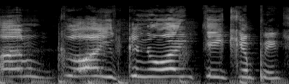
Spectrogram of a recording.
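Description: A female-sounding put-on character voice sits at extremely high pitch. Its intonation is monotone and flat.

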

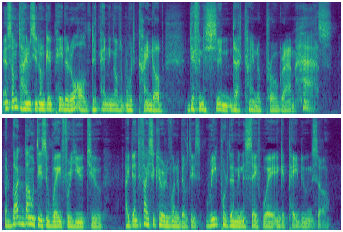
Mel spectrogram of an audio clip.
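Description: A man with a Swedish accent talks at a fairly quick pace in a medium, somewhat breathy voice with ordinary pitch variation. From Sweden, Gothenburg. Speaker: ethical hacker. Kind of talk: casual interview.

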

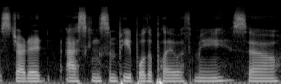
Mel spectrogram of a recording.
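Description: With flat, monotone intonation, this woman's voice sits very deep and low. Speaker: musician. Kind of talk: casual interview chat.

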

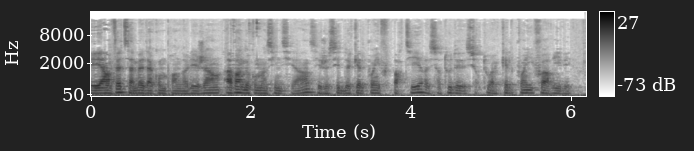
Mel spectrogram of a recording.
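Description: Speaking at a very fast pace, a man with a very deep, low voice is heard with audible room echo. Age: 50s. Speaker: photographer and photo art therapist. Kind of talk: interview conversation. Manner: halting, many hesitations and repetitions.

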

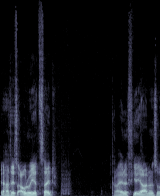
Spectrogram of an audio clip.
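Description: A man at medium pitch, talking at a fairly quick pace with monotone, flat intonation, on a very clean recording with a silent background. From Germany, Kulmbach (Upper Franconia). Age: 20s. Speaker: podcast co-host. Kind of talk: casual chat.

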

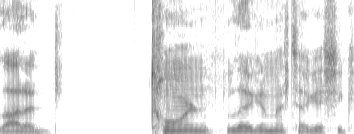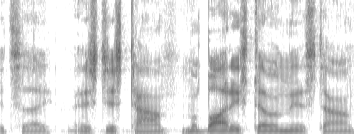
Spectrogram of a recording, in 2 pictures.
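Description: A man with a Tennessee accent, moderate in pace, with monotone, flat intonation. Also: fairly low pitch for a man. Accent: US Southern (Tennessee). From Tennessee (Erin). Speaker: cowboy and bull rider. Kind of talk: casual interview.

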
